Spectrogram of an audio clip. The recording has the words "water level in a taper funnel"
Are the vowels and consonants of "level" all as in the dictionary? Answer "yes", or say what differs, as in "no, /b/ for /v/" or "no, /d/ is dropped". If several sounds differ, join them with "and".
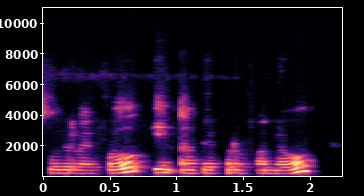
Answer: no, /f/ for /v/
